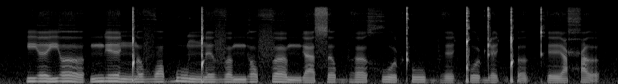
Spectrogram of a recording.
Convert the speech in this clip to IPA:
j e j ə | mʲ e ŋ͡ǃ ə v ɔ ɓ u ŋ͡ǃ e v œ mʲ ɔ f œ mʲ a s ə bʱ œ x u ʈʰ u bʱ e ǃ u ɖ e ǃʼ ə kʰ e ħ ə

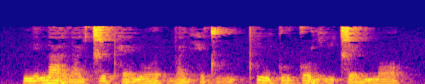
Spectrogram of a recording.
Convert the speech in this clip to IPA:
n e˧˥ n aː˥˨ l a˩˧ j t͡ɕ e˧˥ pʰ ɛː˩˧ m ʋ ɤː˧˥ t̚ b a˧˩ j h e˩ d uː˩˧ | pʰ i˥˨ ŋ k uː˥˨ k o˥˨ j iː˧˩ t͡ɕ ɛː˩˧ j m ɔː˧˥ k̚

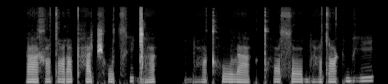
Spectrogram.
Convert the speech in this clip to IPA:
a x a tˤ ɑ ɾ a pʰ a t͡ʃʰ o t͡sʰ i ɡ͡ǀ a | bʱ ɑ kʰ o l a | kʰ ɔ sˤ o bʱ i tˤ i k bʱ i

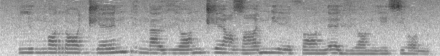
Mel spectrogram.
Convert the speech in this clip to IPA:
lʲ o ŋ ɒ r ɒː d͡ʒ ɛː n bʲ ɒ ŋ a ɐ̯ vʲ ɒː n d͡ʒ ɛː zˤ ɛ mʲ eː θ ɒː n ɛ vʲ ɒː n lʲ e sʲ ɔ n

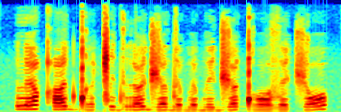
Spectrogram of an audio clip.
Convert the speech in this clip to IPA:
l ɛ qʰ ɛ d ɡ͡ǃ ɜ ǁ i d r œ d͡ʒ ɜ d ɛ b ɛ b e d͡ʒ œ ɡ͡ǃ ɔ z ɛ t͡ʃ ɔ

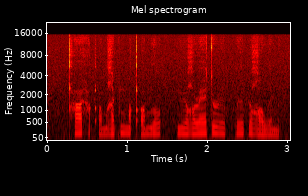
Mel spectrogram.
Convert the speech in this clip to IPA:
qʰ ɘː h ɘ qʼ ɑ m ʁ ɛ k mː y qʼ ɔ m ð o | yː ʁ ɹ ɛː t ɹ ɘː pː ɘː p y ʁ ɔ w ɘ m

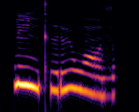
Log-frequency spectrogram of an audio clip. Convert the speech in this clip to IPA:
ɾ ĩ ɲ kʰ ɨ ɾ ʉ w ɔ̃ z

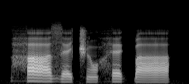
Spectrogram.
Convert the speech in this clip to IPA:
h aː˦˨ z ɛ˨ t͡ʃ ɔ̃˨ h ɛ˦ k͡p a˧

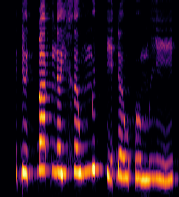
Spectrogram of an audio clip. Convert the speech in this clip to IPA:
ɗ ɨ˨˩ t̚ ɓ a˦˥ k̚ n ə˧ j x ə˧ w m ɨ˦˥ k̚ ʔ ḭ˧˨ ɗ ə̤˨˩ w ʔ u˧˩ m ɣ i˧˩˨

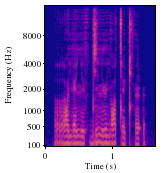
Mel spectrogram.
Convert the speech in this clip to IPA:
r ɔ˩ j e˩ lʲ ø˩ f dʲ u˩˧˩ lʲ u˩˧˩ j ɔ˩˧˩ t ø˩ cʰ ø˩ ʔ

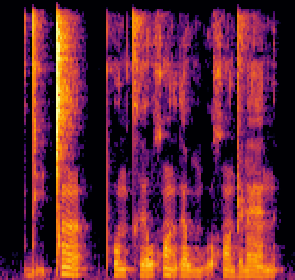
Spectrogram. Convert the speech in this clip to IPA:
d ḭ ǀ ə̃ | pʰ o n kʰ ɘ w χ õ r œ w m ṵ χ õ d ɘ ɽ ɛ̃ n

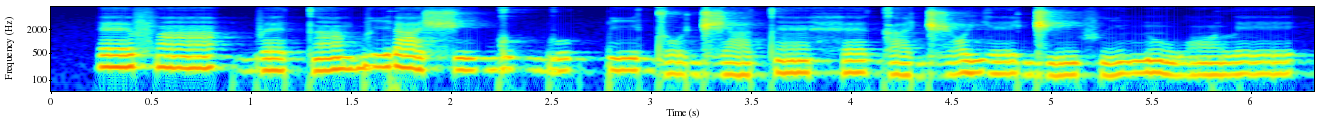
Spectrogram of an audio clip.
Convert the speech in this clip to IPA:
ɛ˦ f ã˦ | b ɛ˨ t ã˨˦ b i˦ ɾ a˦˨ ʃ i˧ ɡ u˦ ɡ͡b u˦ k͡p i˧ d o˨ d͡ʒ a˨ t ɛ̃˧ h ɛ˧ ɡ a˨ d͡ʒ ɔ˨˦ j e˧ d͡ʒ ĩ˨ f ĩ˨˦ n ũ˦˨ w ɔ̃˧ l e˦

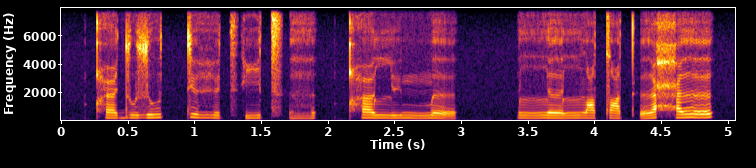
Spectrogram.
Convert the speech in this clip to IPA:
qʰ y d u z u tː ʏ ɦ ʏ t͡sʼ i t͡sʼ ə̤ | qʰ u lː y mː ə | lː ə lː ə tˤ ʏ tʼ ə ħ ə

